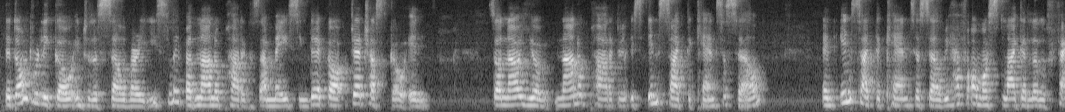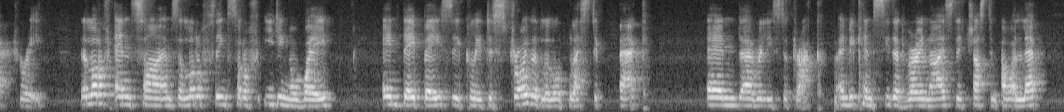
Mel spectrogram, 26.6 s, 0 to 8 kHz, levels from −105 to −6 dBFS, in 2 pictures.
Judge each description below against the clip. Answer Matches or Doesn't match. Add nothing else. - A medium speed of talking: Matches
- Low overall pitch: Doesn't match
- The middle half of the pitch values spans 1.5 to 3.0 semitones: Matches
